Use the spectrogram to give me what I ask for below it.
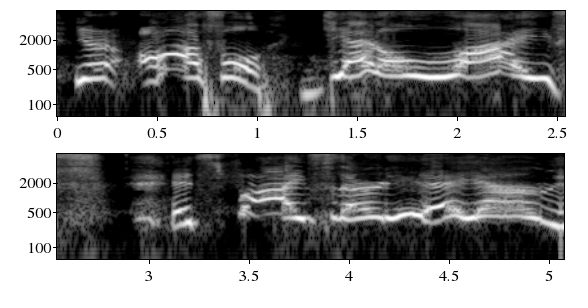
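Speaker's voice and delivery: high, loud, slow mock rant; retold angry yell. Woken neighbor complaining about the time from his window, slow high mock yell. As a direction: stretch each complaint out in a heckling yell. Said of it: "He's like".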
